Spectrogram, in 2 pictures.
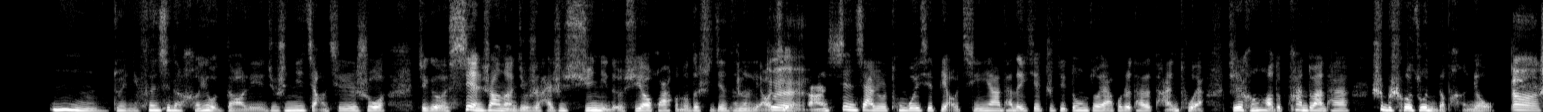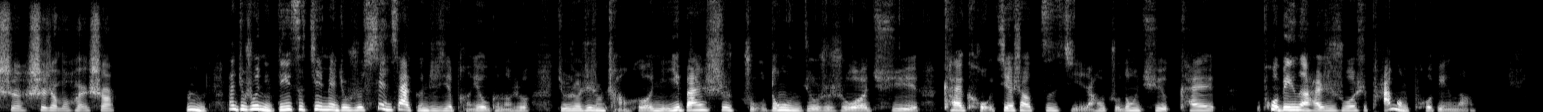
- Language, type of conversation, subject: Chinese, podcast, 你会如何建立真实而深度的人际联系？
- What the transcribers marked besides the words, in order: other background noise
